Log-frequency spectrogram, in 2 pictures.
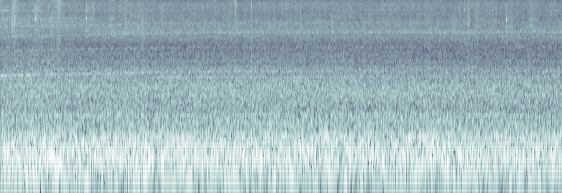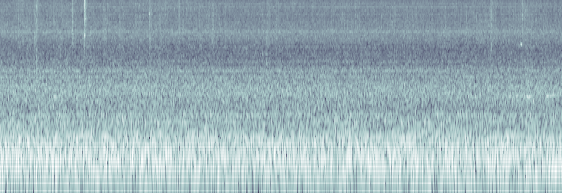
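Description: Airliner's jet engines at takeoff thrust with the wheels rumbling along the runway during the takeoff roll, heard inside the cabin: a loud, steady deep rumble. A faint rising whine fades out about two seconds in.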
